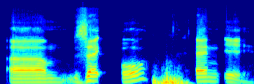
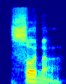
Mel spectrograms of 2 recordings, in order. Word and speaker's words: zona: So Z ni jadi macam S sahaja. Okey. So contoh Z O N A Z O N A dia jadi sona. Okey. Sona dia bukan zona. Bukan zona tapi sona.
